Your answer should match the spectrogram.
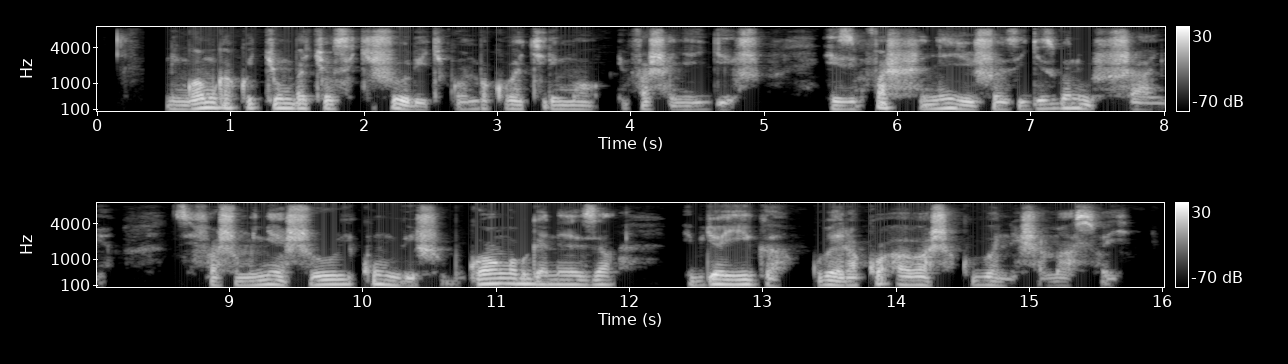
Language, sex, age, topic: Kinyarwanda, male, 25-35, education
